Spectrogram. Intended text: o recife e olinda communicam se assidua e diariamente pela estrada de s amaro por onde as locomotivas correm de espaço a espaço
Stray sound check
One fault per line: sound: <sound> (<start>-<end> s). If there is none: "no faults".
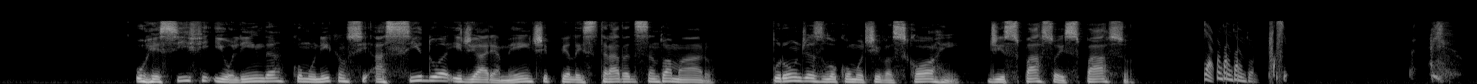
sound: chirp (12.0-12.9 s)
sound: sneeze (14.1-14.6 s)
